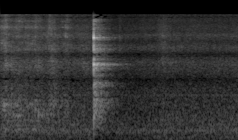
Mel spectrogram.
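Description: Wire whisk clinking once against a glass bowl of beaten egg yolks and sugar, about a second in, with a short ring.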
